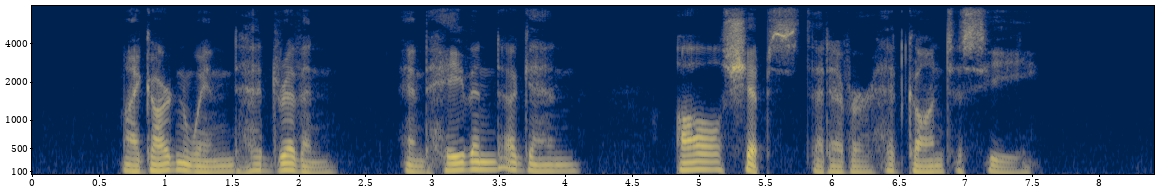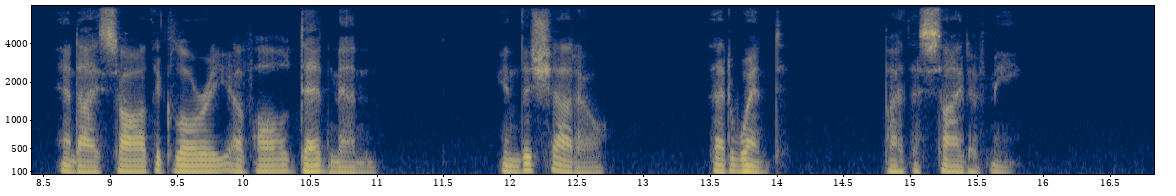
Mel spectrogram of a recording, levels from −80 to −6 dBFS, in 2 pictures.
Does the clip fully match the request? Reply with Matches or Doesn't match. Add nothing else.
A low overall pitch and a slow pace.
Matches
